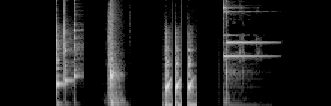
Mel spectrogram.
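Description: Logo-animation sound effects: quick cartoon pops, three, then one, then three more, followed by a bright bell-like ding that rings out for under a second.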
